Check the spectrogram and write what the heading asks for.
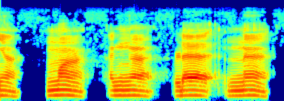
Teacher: ञ बोलो नाक का ज्यादा इसमें इस्तेमाल हो रहा है। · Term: नासिका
